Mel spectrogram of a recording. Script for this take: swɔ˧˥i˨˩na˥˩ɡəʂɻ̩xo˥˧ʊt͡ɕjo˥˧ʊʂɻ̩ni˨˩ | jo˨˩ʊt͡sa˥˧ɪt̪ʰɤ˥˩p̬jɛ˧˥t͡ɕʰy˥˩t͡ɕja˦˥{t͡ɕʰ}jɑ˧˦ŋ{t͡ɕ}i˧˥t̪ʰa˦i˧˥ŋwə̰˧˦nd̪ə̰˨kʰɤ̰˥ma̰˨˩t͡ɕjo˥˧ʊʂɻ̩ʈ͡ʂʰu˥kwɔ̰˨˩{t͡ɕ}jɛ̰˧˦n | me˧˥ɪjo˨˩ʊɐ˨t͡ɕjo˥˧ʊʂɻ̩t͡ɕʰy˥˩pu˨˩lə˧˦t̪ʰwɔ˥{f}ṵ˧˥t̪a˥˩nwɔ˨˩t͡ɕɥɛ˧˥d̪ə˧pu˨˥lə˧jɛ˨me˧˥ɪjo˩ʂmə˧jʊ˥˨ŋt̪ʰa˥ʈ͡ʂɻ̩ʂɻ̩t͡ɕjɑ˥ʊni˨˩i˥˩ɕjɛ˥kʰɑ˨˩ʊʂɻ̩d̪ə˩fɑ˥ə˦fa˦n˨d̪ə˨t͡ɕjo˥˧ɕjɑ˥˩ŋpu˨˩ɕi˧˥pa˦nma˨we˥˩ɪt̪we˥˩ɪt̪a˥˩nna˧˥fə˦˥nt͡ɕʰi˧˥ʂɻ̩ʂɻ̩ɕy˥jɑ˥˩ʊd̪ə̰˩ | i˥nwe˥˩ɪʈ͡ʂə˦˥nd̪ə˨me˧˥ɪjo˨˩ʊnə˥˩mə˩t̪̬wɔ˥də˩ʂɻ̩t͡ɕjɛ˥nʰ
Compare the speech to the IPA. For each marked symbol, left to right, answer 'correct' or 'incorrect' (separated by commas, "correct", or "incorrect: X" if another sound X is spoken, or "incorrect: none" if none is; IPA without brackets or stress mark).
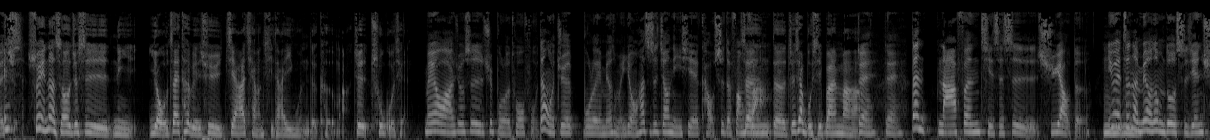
correct, incorrect: t͡ɕʰ, incorrect: t͡ɕʰ, correct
